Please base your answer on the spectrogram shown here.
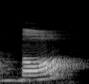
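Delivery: "bola" in two beats, bo... la; syllable by syllable. Shown as a demonstration. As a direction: separate "bola" as if writing it in two parts. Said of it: "você vai separar a sílaba".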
